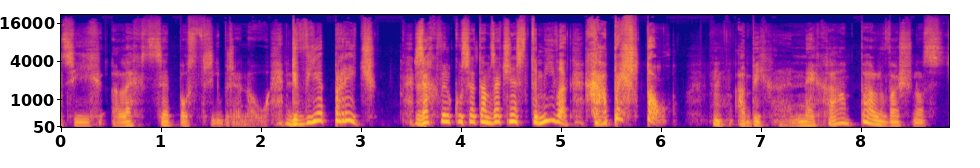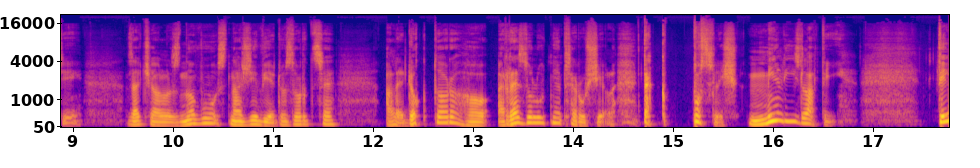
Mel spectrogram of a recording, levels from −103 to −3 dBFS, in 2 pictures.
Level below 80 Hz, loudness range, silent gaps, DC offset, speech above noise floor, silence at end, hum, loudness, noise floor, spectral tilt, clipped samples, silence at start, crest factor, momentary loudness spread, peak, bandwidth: -56 dBFS; 5 LU; none; under 0.1%; 28 dB; 0 s; none; -21 LUFS; -49 dBFS; -5 dB/octave; under 0.1%; 0 s; 18 dB; 15 LU; -2 dBFS; over 20 kHz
